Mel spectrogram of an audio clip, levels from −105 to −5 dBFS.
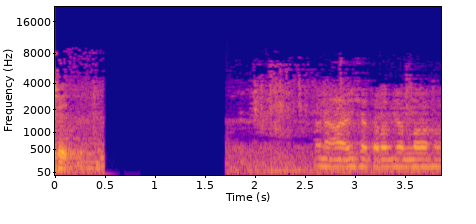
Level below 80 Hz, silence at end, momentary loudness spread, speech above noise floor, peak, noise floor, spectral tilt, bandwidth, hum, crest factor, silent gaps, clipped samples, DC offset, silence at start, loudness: -48 dBFS; 0 s; 14 LU; over 60 dB; -12 dBFS; under -90 dBFS; -6.5 dB/octave; 9 kHz; none; 20 dB; 0.64-0.69 s, 0.85-1.69 s; under 0.1%; under 0.1%; 0 s; -33 LUFS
